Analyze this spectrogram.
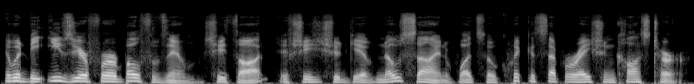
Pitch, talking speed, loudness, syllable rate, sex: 115 Hz, 205 wpm, -18 LUFS, 4.2 syllables/s, male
